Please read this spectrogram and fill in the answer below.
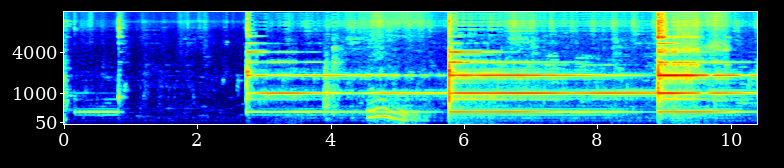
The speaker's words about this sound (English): I also have bells. I do the bells.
